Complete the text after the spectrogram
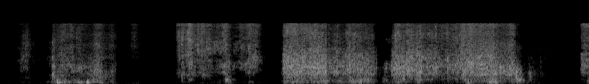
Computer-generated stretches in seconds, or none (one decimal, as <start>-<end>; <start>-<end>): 0.8-1.8; 4.7-5.5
